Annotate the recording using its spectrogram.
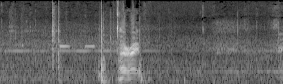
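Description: Pickup truck door opening: the latch releases with a sharp click about a second and a half in.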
